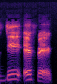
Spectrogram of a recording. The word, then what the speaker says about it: Deific: My business is Deific, Deific. A lot of people see it and they pronounce it wrong. It is Deific.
